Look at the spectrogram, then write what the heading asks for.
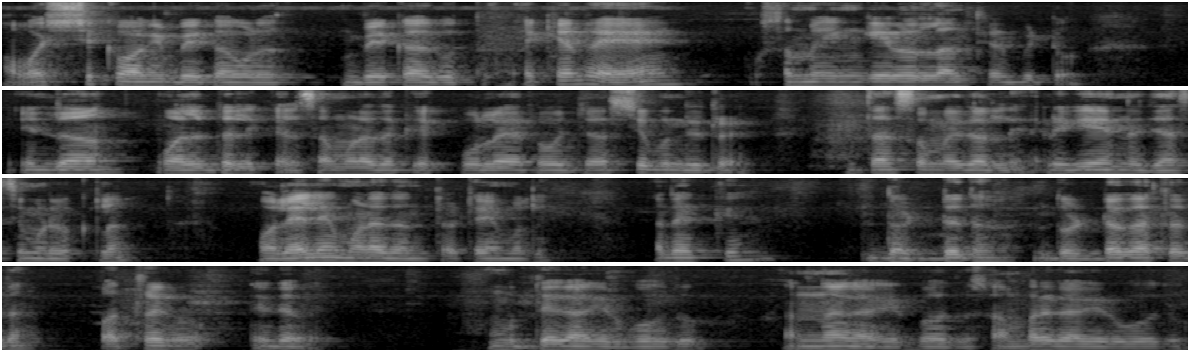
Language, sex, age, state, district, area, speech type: Kannada, male, 45-60, Karnataka, Bangalore Rural, urban, spontaneous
